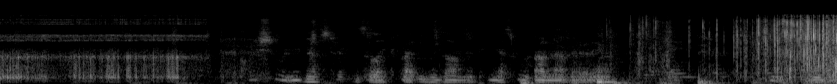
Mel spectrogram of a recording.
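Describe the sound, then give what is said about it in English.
Crinkling of a Pop-Tart wrapper, done as ASMR, scratchy, building to a louder, sustained rustle near the end, with voices and snuffly breathing sounds underneath. “Oh my god, he's doing Pop-Tart rapper ASMR.”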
